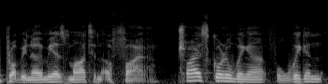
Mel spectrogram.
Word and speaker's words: Offiah: His surname is pronounced Offiah, but the English press call him Offiah.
